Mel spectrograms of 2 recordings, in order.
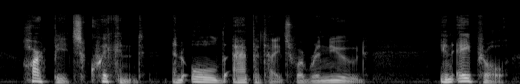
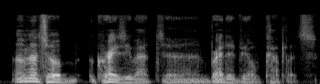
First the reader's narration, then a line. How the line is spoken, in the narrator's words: grumbled the skeptical B-25 commander in the north of Corsica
